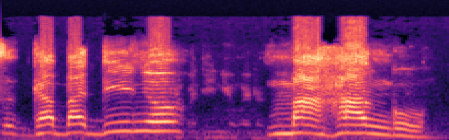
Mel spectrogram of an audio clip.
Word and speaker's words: Gabadinho Mhango: Rob, it's Gabadinho Mhango. Please make sure that next time when you pronounce it, Gabadinho Mhango.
